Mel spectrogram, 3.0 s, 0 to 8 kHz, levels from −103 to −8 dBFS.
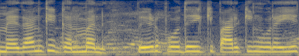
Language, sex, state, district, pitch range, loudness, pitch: Hindi, female, Jharkhand, Sahebganj, 230-255 Hz, -21 LUFS, 240 Hz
